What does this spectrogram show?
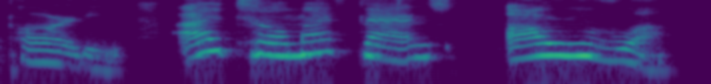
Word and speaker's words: au revoir: i tell my fans au revoir you say it like this that's french for goodbye on my door i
